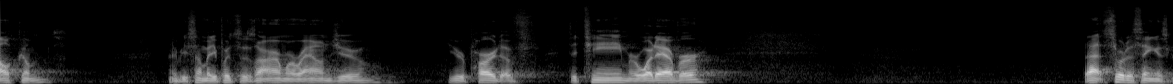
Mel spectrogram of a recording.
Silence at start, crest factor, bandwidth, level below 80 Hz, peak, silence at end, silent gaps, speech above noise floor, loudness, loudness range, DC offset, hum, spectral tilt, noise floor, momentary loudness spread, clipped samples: 0 s; 22 dB; 15 kHz; -58 dBFS; -4 dBFS; 0 s; none; 43 dB; -23 LUFS; 4 LU; under 0.1%; none; -7.5 dB/octave; -65 dBFS; 17 LU; under 0.1%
